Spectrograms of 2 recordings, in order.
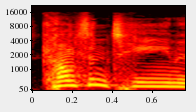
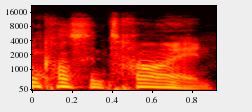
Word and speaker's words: Constantine: Constantine is the very American pronunciation. And I think the movie Constantine really sealed that for a lot of people. – Yeah. – But it is John Constantine.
